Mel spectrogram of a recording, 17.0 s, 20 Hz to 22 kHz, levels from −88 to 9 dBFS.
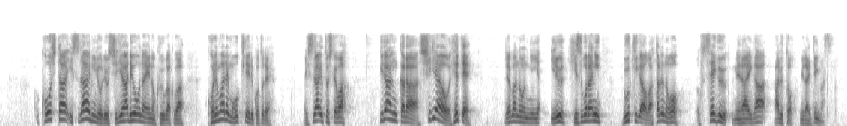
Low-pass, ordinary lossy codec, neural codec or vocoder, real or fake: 7.2 kHz; none; codec, 24 kHz, 3 kbps, HILCodec; fake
